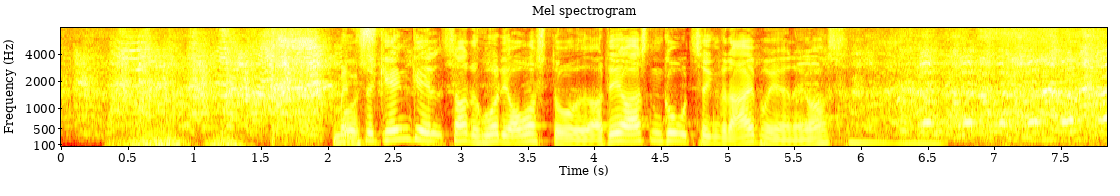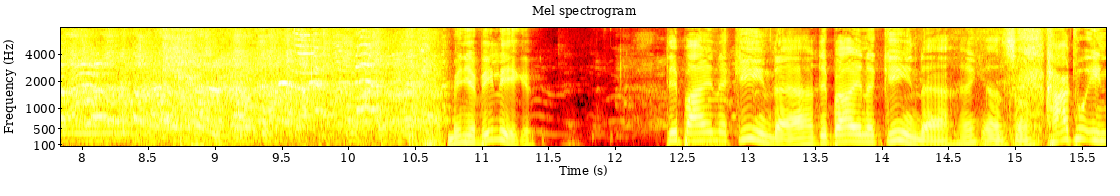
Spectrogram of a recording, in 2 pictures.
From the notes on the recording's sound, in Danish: LIVE fra Ramsømagle. Ugens afsnit er optaget i Ramsømagle forsamlingshus foran et episk publikum.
